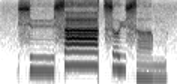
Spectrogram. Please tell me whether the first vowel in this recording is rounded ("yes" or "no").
yes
